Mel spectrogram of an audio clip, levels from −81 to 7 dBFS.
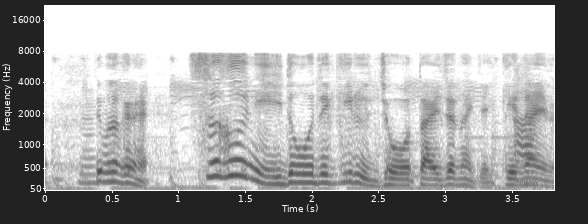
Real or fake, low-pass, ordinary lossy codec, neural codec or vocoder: real; none; none; none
